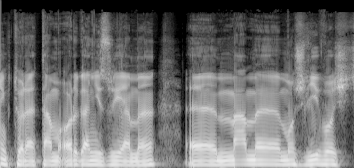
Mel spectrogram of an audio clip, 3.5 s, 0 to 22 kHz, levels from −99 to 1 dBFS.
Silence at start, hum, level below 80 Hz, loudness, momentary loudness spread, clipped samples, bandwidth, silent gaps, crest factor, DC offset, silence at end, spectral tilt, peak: 0 s; none; -30 dBFS; -11 LUFS; 3 LU; under 0.1%; 15 kHz; none; 10 dB; 0.7%; 0 s; -6 dB/octave; 0 dBFS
